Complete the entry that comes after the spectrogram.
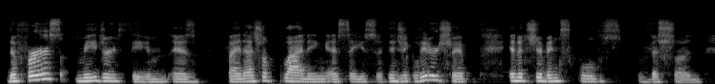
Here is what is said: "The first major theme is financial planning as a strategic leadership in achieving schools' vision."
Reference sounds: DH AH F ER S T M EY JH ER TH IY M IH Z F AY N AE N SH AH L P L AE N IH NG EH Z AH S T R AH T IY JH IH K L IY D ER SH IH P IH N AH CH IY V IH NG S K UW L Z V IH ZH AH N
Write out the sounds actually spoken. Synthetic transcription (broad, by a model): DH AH F ER S T M EY JH ER TH IY M IH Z F AY N AE N SH AH L P L AE N IH NG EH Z AH S T R AH T IY JH IH K L IY D ER SH IH P IH N AH CH IY V IH NG S K UW L S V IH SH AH N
